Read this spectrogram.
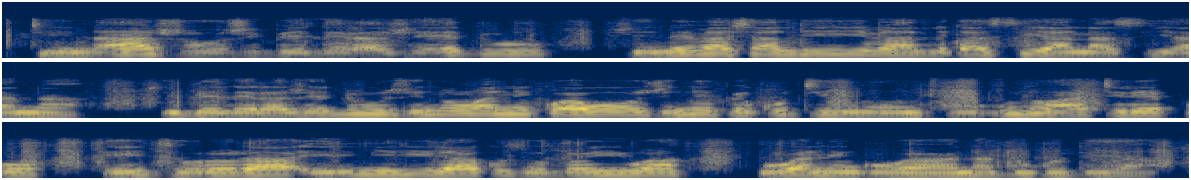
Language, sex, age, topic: Ndau, female, 36-49, health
